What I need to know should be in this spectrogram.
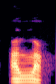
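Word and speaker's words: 안락: Un berakhiran nien dan lock berakhiran real. Maka nien yang ada di kata an kita rubah menjadi real. Maka cara pengucapannya menjadi unlock.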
